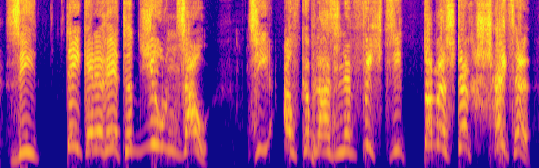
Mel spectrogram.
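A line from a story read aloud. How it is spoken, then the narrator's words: Screaming bloody murder. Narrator (German): schrie Prall wie am Spieß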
